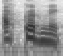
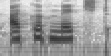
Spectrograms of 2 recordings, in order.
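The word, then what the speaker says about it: Ackerknecht: In 1942, pronounce this as Ackerneck. Okay, it's a German name, Ackerneck, So, some people say it as Ackernecht also. You can say it Ackerneck or Ackernecht as per your convenience.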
